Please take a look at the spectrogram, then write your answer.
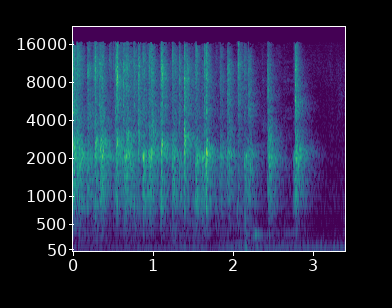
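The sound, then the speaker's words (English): An audience at a comedy competition show claps in a steady patter of many hands, strong at first, then thinning to a few scattered claps before fading out. “It's all clap for me.”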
